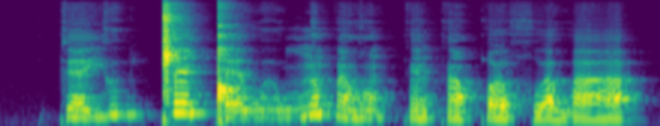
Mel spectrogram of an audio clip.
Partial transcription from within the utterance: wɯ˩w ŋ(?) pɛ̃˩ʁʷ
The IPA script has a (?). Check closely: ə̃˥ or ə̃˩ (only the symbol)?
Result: ə̃˥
